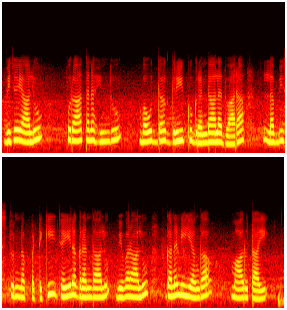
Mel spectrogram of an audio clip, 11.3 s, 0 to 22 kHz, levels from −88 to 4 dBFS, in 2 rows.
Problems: background sounds at intervals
